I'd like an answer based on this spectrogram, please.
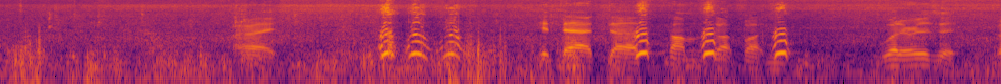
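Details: White German Shepherd barking at the wind on a day of strong Santa Ana winds in Southern California: bursts of short, harmonic barks, often in pairs and triples, with wind rumble and a man talking between them.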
